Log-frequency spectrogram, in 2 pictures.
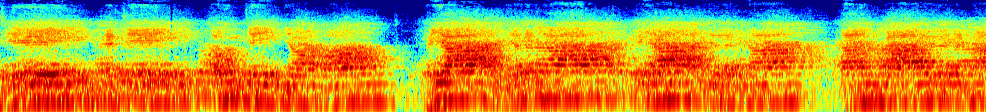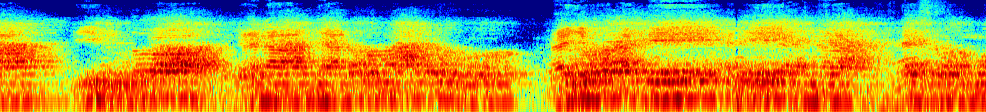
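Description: A group of voices chanting a Buddhist devotional recitation in unison, on a steady low reciting tone in connected phrases, with short breaks about four seconds in and again near fifteen seconds.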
